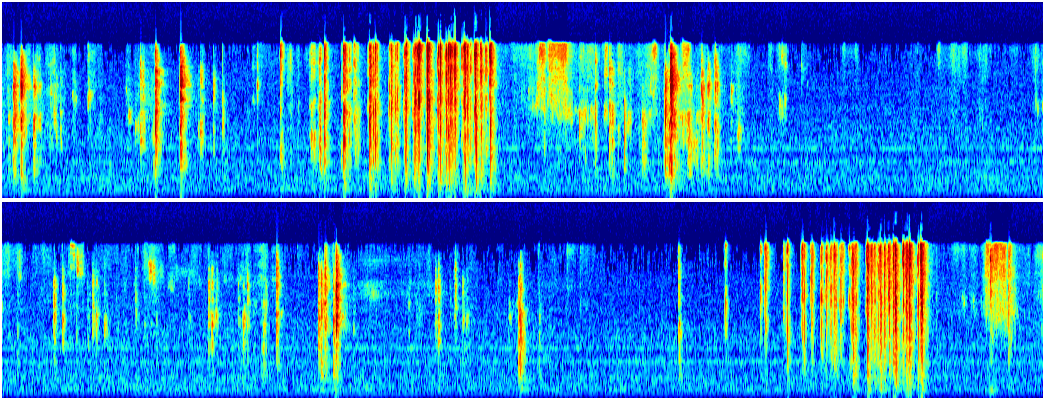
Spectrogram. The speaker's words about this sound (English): Okay, I'm shuffling.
